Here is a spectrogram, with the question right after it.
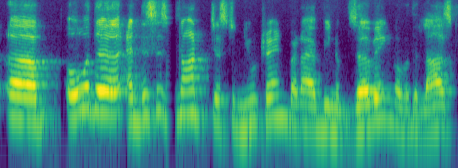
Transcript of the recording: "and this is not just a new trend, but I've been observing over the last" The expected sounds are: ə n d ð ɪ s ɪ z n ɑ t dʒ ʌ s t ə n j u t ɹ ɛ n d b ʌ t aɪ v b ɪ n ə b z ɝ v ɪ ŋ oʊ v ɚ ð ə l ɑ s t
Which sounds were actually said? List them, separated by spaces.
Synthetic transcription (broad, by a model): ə n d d ɪ s ɪ z n ɑ t dʒ ʌ s t ə n j u t ɹ ɛ n d b ʌ t aɪ v b ɪ n ə b z ɝ v ɪ ŋ oʊ v ɚ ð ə l ɑ s t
